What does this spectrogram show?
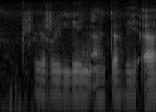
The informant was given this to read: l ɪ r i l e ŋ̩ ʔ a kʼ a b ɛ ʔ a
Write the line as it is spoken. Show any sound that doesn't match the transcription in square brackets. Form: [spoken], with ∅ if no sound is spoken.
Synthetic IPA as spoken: [r] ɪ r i l e ŋ̩ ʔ a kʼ a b ɛ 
